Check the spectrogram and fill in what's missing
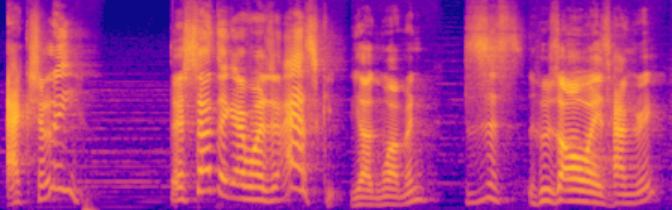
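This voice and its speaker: A man voicing a pompous wandering male foodie chef, lofty and excitable, raising his voice well above his own. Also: sits high, moderate pace, soft background music, voice pushed up, exaggerated voice.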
